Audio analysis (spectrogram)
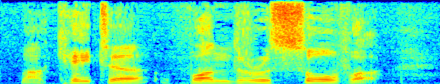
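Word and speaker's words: Markéta Vondroušová: of The Wimbledon champion malkata van derussova is the correct way let me just say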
